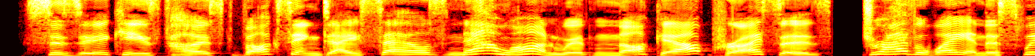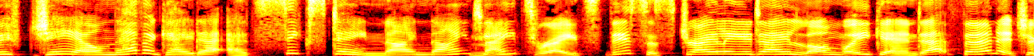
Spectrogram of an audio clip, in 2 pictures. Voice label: Hard Sell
